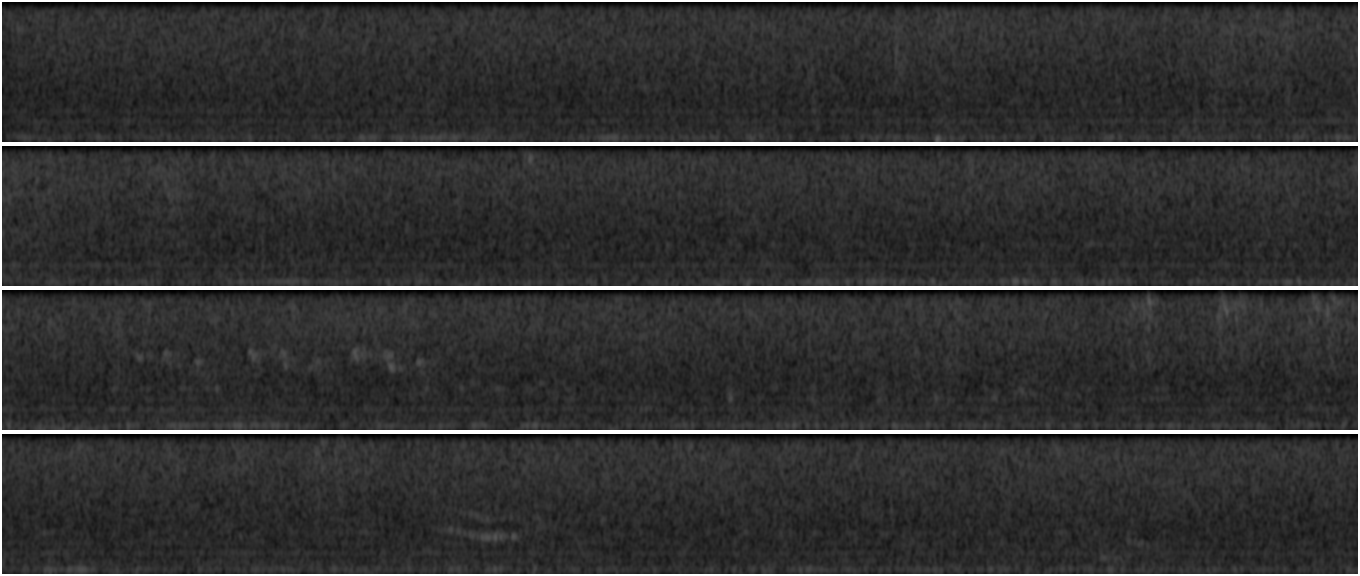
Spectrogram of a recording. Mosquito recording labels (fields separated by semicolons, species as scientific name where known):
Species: no mosquito; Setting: insect culture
